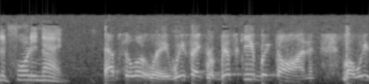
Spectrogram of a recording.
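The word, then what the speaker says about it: Robiskie: at would be Ohio State's Brian, is it Rabisky? Yes, sir. Okay, and Georgia's Mohamed Mascoy, is that how you pronounce it?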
